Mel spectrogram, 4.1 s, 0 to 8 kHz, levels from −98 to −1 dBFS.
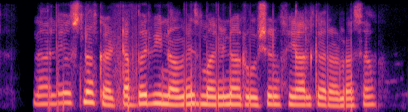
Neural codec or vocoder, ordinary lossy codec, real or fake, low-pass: codec, 16 kHz, 6 kbps, DAC; Opus, 24 kbps; fake; 7.2 kHz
